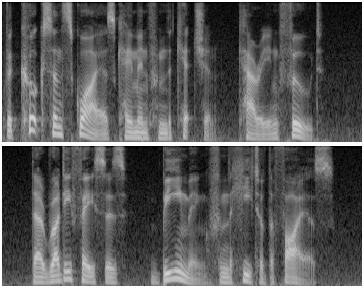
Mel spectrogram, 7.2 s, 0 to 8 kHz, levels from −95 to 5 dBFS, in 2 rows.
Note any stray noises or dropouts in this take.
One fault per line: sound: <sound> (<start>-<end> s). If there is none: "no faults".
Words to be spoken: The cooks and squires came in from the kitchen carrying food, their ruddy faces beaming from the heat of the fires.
no faults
